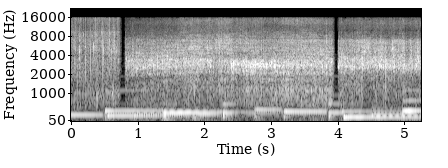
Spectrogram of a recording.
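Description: Thin slices of raw meat frying in hot oil in a wok, a steady, loud sizzle. Background music plays underneath.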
